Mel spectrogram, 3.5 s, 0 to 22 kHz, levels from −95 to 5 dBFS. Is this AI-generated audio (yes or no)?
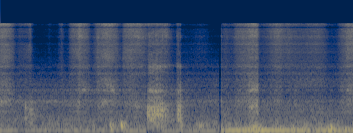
yes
